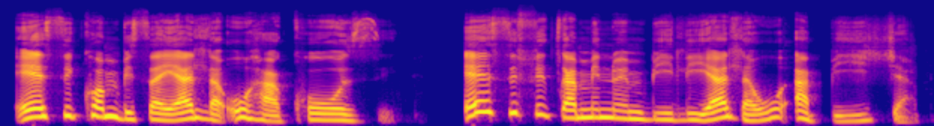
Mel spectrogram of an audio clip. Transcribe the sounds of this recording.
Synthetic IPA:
esikʰombʱisajaɮa̰ʔuɦakʰoːzi | esifiǀaminwembʱilijaɮauʔab̥ʱiːd̥ʒ̥ʱa̰

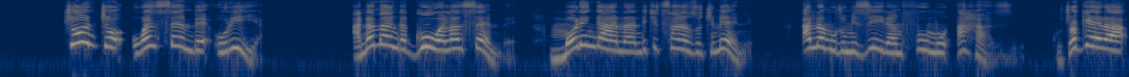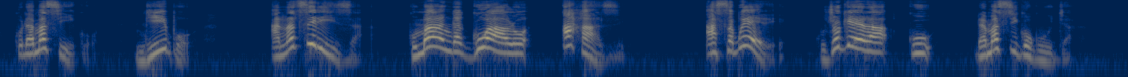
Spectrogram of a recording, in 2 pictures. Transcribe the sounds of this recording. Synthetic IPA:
t͡ʃɔnt͡ʃɔwansɛmbɛʔuɾija̰ | anamaŋɡaɡuwalansɛmbɛ̰ | m̩mɔliŋɡanandit͡ʃit͡sʰanzɔt͡ʃimɛnɛ | anamutumiziɾaɱfumuaha̰ːzi | kut͡ʃɔk̬ɛɾakuɗamasḭkɔ | ndipɔ̰ | anat͡sʰiɾiza | kumaŋɡaɡuwalɔ | aha̰ːzi | asaɓwɛɾɛ̰ | kut͡ʃɔk̬ɛɾa | ku | ɗamasik̬ɔkṵːd͡ʒa

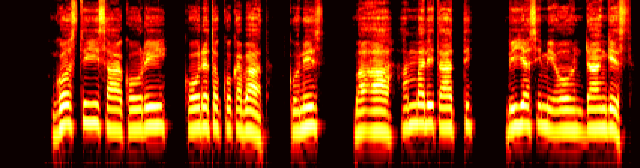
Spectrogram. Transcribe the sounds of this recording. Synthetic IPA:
ɡɔst̪iːsaːkoːɾiː | kʼo̞ːd̪ɐt̪ɔkːɔkʼɐbaːt̪ɐ̥ | kʊnɪs | bɐʔaːhɐmːɐlɪt̪ʼaːt̪ːɪ | bɪjːɐsɪmɪʔoːnd̪aːŋɡesːɐ̥

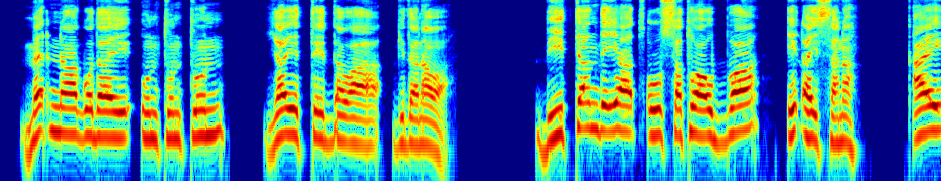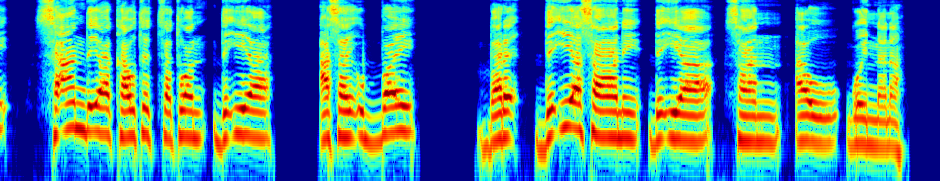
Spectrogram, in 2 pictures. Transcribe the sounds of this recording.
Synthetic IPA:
mɛɗɪnaːɡɔd̪ɐjʊnt̪ːʊnt̪ːʊn | jɐjɛt̪ːe̞ːd̪ːɐwaːɡɪd̪ɐnɐwa̰ː | biːt̪ːɐnd̪ɛʔɪjaːt͡sʼo̞ːsːɐt̪ʊwaːʊbːaː | ɪɗɐjsːɐnɐ | kʼɐj | sɐʔɐnd̪ɛʔɪjaːkɐwʊt̪ɛt͡sːɐt̪ʊwaːnd̪ɛʔɪjaː | ɐsɐjʊbːɐj | bɐɾɛ | d̪ɛʔɪjaːsɐand̪ɛʔɪjaːsɐnɐwʊɡɔjnːɐnɐ

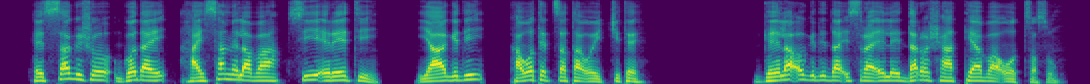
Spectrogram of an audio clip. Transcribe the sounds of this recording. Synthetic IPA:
hɛsːɐɡɪʃɔɡɔd̪ɐjhɐjsːɐmɛlɐbaːsiːɛɾeːt̪i | jaːɡɪd̪ɪ | kɐwɔt̪ɛt͡sːɐt̪ɐɔjt͡ʃːɪt̪ɛ | ɡe̞ːlɐʔɔɡɪd̪ɪd̪ɐʔɪsɾaːʔɛlɛjd̪ɐɾɔʃaːt̪ːɪjaːbaːo̞ːt͡sːɐ̰sɔ̰

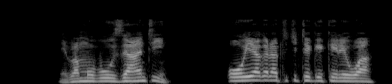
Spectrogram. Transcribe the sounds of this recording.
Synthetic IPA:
nḛβamuβuːzaːnti | ojaɡalatucite̞ɡe̞ke̞ɾe̞wa

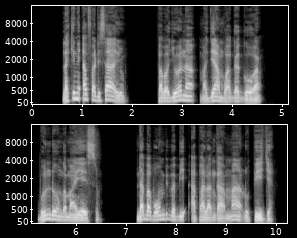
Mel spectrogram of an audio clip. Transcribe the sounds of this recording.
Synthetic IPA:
lʔakiniʔafalisaju | pabaɟɔnamaɟambuaɡaɡɔa | bun̩dɔŋɡamajɛsṵ | ndababɔmbibabiʔa̰palaŋɡamalupiɟa̰

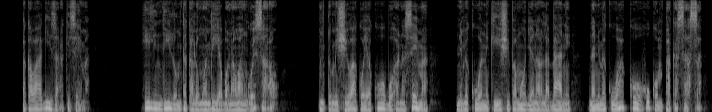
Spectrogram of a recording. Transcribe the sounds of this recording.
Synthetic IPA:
akawaːɠiza̰ʔa̰kisɛ̰ma | hilindilɔm̩takalɔmwambiaɓwanawaŋɡuɛ̰sa̰ṵ | m̩tumiʃiwakɔjakɔɓɔʔanasɛma | nimɛkuwanikiiʃipamɔʄanalaɓani | nanimɛkuwakɔhukɔm̩pakasa̰sa

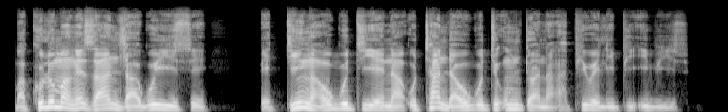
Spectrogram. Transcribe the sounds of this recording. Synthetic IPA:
βakʰulumaŋɛzand͡ɮʱaɣujisɛ | βed̥ʱiŋauɣutʰijɛnaʔutʰandʱauɣutʰium̩tʼwanaapʰiwɛlipʰiʔiβiːsɛ̥

